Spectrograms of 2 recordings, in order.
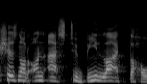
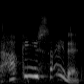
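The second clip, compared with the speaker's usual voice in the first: much higher, mock-outraged disbelief; incredulous; 4 dB quieter than usual. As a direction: retell the shock playfully. Retold shocked thought.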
